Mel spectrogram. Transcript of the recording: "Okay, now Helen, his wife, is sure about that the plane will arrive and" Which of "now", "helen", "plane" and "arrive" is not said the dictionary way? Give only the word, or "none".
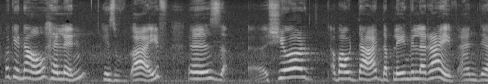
none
